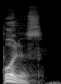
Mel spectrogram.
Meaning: 1. pole (either of the two points on the earth's surface around which it rotates) 2. pole (a certain type of singularity of a complex-valued function of a complex variable)
- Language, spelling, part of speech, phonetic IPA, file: Russian, полюс, noun, [ˈpolʲʊs], Ru-полюс.ogg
